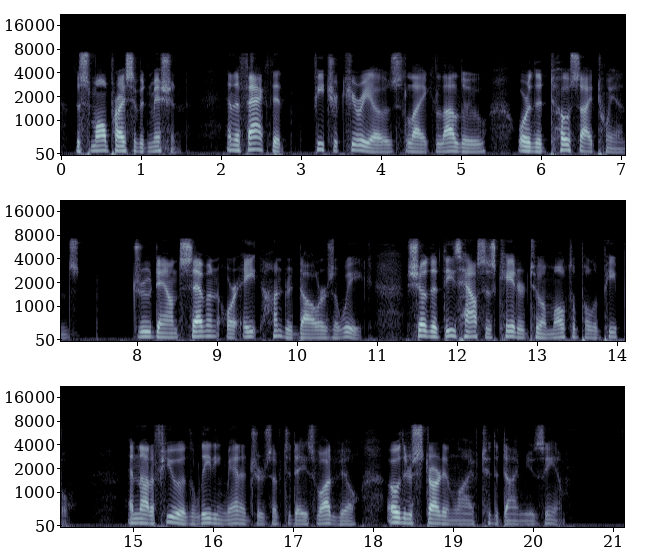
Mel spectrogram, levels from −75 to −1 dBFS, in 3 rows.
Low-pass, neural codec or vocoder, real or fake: 7.2 kHz; none; real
